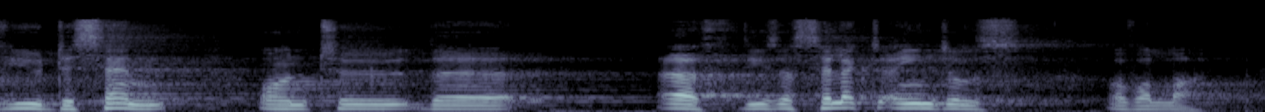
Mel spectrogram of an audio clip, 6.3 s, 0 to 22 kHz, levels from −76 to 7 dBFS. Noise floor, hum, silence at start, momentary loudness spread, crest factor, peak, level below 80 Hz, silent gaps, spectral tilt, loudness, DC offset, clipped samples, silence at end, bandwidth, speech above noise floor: -50 dBFS; none; 0 s; 15 LU; 18 dB; -8 dBFS; -60 dBFS; none; -5.5 dB/octave; -26 LUFS; under 0.1%; under 0.1%; 0.1 s; 10.5 kHz; 24 dB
